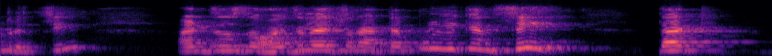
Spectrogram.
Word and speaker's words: Hoysaleshwara: So this is the Hoysaleshwara temple, which is usually mispronounced as Bhojeshwara temple in Samayapuram of Trichinapalli. It's Samayapuram. The Vikramapura Kannanur is an hamlet of Trichy in the modern Trichy, and this is the Hoysaleshwara temple.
